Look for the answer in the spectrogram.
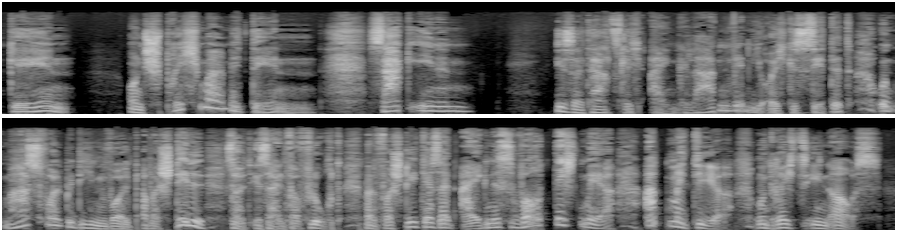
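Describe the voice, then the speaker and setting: A man playing a gruff, bossy whaling mate in a radio drama, husky and colloquial, needling and ordering about. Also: medium pitch, very animated, normal speed, dry recording, clean studio sound, full character voice. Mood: bossy, mocking. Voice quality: gravelly, husky. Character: gruff, bossy ship's mate, fussy about his food.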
